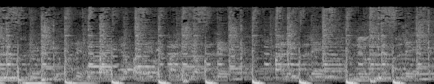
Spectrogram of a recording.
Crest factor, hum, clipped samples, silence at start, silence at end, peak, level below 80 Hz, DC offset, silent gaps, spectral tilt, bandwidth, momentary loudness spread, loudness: 14 dB; none; under 0.1%; 0 s; 0 s; -2 dBFS; -22 dBFS; under 0.1%; none; -3.5 dB/octave; 15.5 kHz; 2 LU; -18 LUFS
